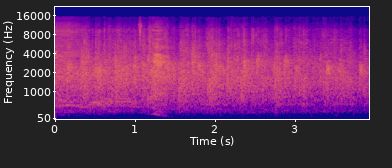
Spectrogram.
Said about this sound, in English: If you believe that, clap your hands unto Jesus tonight.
